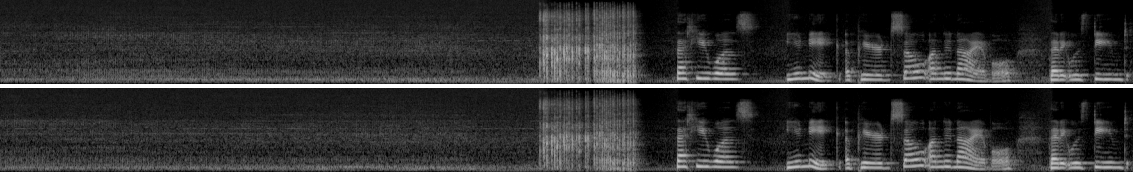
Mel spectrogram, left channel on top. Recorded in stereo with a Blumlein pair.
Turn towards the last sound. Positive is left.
turn(degrees=-10)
